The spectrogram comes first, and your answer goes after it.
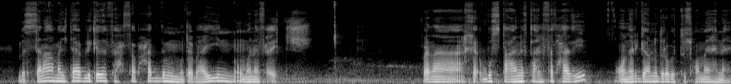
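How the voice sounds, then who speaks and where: With an Egyptian accent, a man talks at a very fast pace in a medium pitch, with noticeable background noise behind him. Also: ordinary pitch variation. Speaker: gaming YouTuber. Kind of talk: gameplay commentary. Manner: holding voice down.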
